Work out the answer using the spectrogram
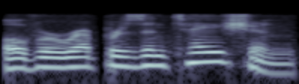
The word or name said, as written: overrepresentation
